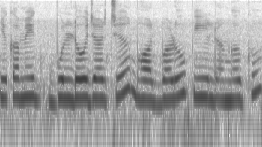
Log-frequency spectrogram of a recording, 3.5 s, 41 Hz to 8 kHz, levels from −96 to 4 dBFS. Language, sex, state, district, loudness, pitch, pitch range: Garhwali, female, Uttarakhand, Tehri Garhwal, -30 LUFS, 235 Hz, 225-245 Hz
